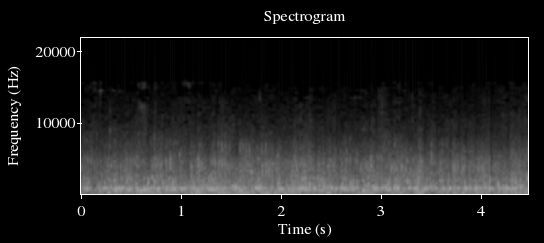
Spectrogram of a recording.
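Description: Many Camargue horses walking close together on a paved road: a dense, continuous clatter of hooves on asphalt.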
